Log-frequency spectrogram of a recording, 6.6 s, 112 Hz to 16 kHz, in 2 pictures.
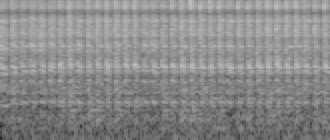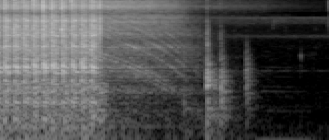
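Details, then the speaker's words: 1994 Ford F-150 with a low-gear shaking misfire and new spark plugs, cranked by jumping the starter terminals for a compression test: a steady beat of about 3.5 strokes a second, evenly matched. Compression is good, and the misfire is traced to a bad injector. "pretty good compression if you ask me it's holding pretty good too so that's good"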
